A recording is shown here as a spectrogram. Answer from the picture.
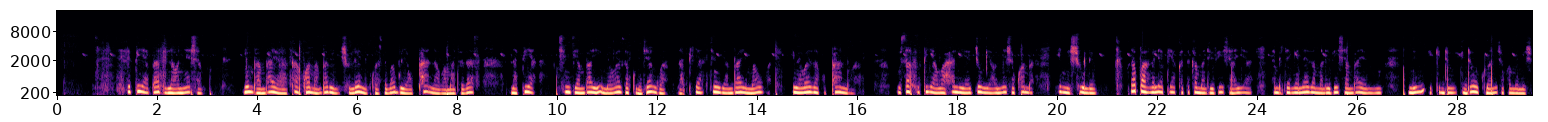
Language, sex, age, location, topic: Swahili, female, 18-24, Nakuru, education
